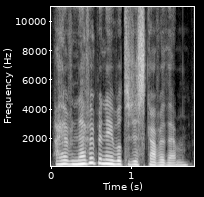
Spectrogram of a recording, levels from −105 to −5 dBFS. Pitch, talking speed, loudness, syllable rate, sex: 220 Hz, 265 wpm, -16 LUFS, 7.2 syllables/s, female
